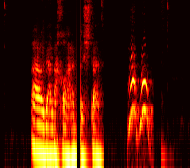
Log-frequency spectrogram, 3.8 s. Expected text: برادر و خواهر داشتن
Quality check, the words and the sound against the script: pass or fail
fail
